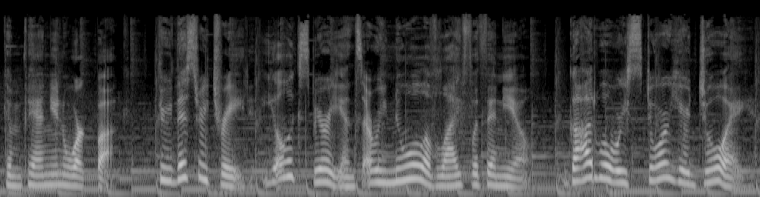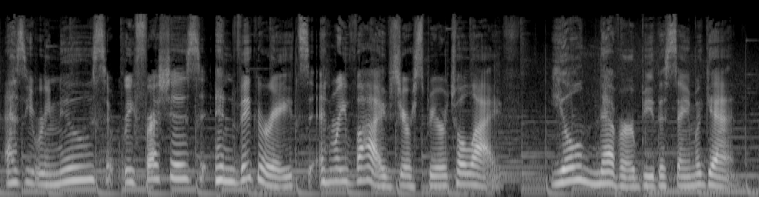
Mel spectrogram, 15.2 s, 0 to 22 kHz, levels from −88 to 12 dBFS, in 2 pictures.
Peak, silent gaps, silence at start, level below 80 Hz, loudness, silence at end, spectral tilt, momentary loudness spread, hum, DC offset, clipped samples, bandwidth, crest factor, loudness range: -2 dBFS; none; 0 s; -42 dBFS; -21 LUFS; 0 s; -5.5 dB/octave; 7 LU; none; under 0.1%; under 0.1%; 17 kHz; 18 dB; 2 LU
